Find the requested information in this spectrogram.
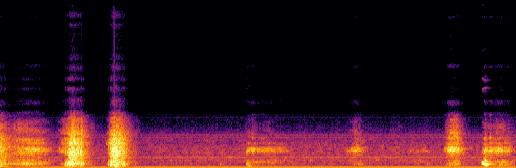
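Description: A run of several sneezes in quick succession with short breaths between them, over a low room hum; a sneezing fit during a cold.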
